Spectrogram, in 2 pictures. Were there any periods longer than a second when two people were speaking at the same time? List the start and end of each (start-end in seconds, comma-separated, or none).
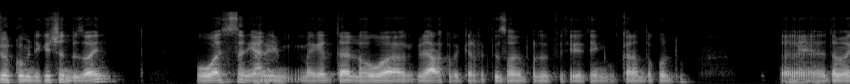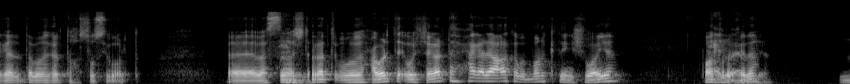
none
